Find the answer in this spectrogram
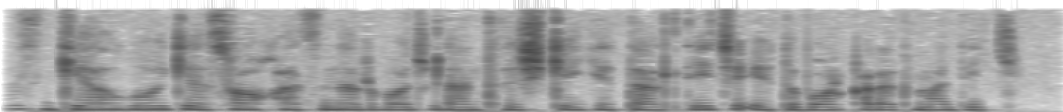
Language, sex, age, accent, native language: Uzbek, female, 18-24, Toshkent shahri, Uzbek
